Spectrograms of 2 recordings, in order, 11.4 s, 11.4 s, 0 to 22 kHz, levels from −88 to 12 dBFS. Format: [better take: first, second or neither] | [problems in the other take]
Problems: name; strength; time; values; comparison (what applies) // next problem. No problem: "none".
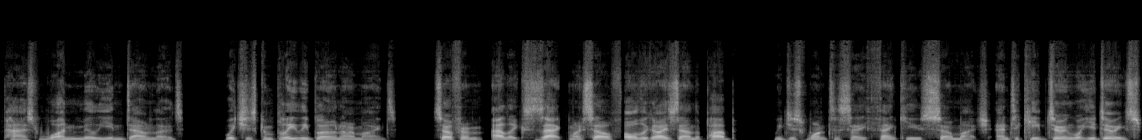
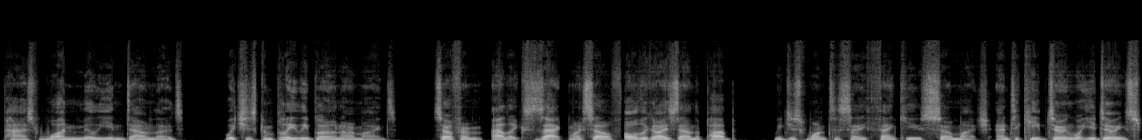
second | thin; very slightly; fading below 1 kHz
